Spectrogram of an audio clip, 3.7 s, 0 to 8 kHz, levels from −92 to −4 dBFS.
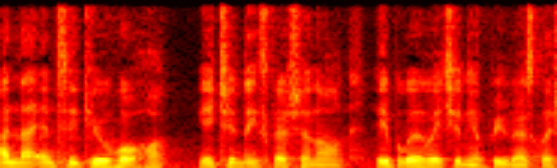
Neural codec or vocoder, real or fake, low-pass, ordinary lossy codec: codec, 16 kHz, 1 kbps, FunCodec, trained on LibriTTS, 50 frames a second; fake; none; none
